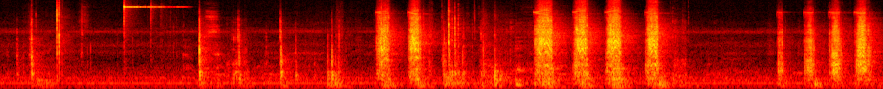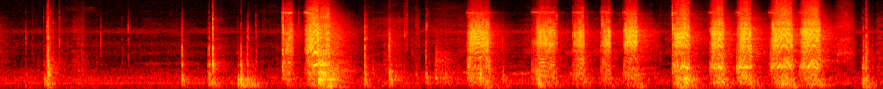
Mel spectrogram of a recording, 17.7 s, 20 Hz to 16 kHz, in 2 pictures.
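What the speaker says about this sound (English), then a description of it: "you have kind of self-tapping screws that you'll screw in there, top and bottom" Self-tapping screws driven into a Lifetime 8x7.5 plastic shed, a loud close run of repeated grinding bursts, some quick and clipped, others longer and strained as the screw fights the plastic, with short pauses between.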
